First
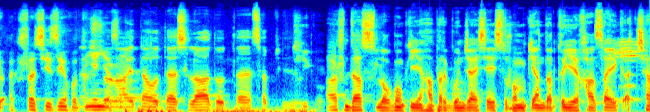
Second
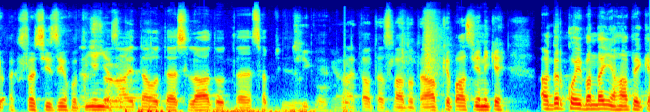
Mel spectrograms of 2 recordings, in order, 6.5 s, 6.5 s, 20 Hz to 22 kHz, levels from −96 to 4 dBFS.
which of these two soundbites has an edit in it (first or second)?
first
